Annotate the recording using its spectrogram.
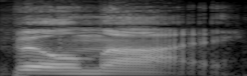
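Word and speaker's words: Bill Nighy: did I I I looked it up he pronounces it Bill NY I watched him do it yeah because I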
